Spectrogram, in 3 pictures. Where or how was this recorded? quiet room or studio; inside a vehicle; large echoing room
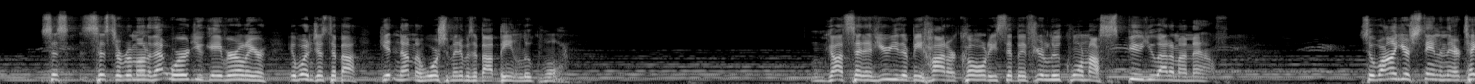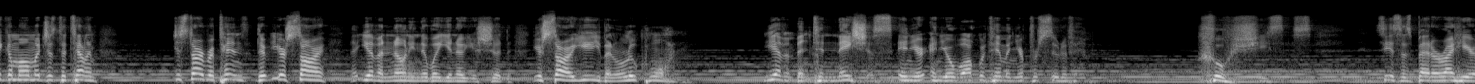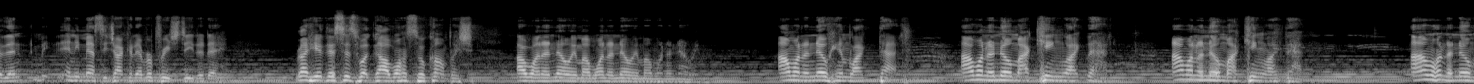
large echoing room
